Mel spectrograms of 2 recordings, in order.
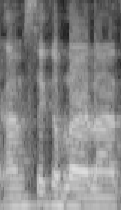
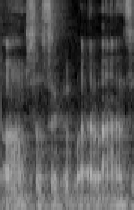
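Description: First: Said in the usual way. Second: Breathy whisper, barely audible. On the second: Real, not acted. Vlogger whispering to viewers she's sick of the song. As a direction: whisper it to yourself, worn out. Echoes the comment title herself.

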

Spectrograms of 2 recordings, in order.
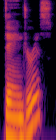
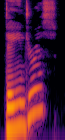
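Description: First: Said in the usual way. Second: Higher, mocking rise on Dangerous; incredulous. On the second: A narrator's reading. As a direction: scoff at the word Dangerous. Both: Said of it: "smiling in his superior way".

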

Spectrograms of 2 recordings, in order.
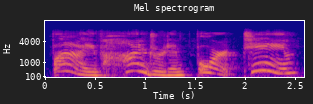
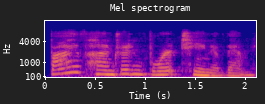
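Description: First: High, slow amazed question; a pig who can't believe the number; astonished. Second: Said in the usual way. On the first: A narrator's reading. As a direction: stretch it out in disbelief. Wilbur astonished at egg count.

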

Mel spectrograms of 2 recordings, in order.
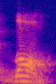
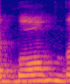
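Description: First: "ബോംബ്" said as bom, closing on the m; silent B. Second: "ബോംബ്" with an audible b after the m; sounded B. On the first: Teacher showing how we say it, silent B in "ബോംബ്". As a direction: leave the final b of "ബോംബ്" silent. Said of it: "അങ്ങനെയല്ലേ പറയുള്ളൂ". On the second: Teacher showing what we don't say, B sounded in "ബോംബ്". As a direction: wrongly voice the last b of "ബോംബ്". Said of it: "എന്ന് പറയില്ല". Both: Shown as a demonstration.

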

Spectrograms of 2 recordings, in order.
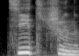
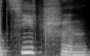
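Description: First: «Цітчин» with a distinct т before ч; over-articulate «Цітчин» as written, т and ч apart; spelled-out wrong pronunciation. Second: «цічин» with тч merged into one long ч; natural merged pronunciation. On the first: Teacher shows pupils what we don't say, «Цітчин» with separate т. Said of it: "ми ж не вимовляємо". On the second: Teacher shows pupils how we say it, «цічин» with merged ч. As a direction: say «цічин» as it sounds, ціч-чин. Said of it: "вимовляємо". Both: Shown as a demonstration.

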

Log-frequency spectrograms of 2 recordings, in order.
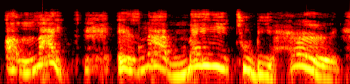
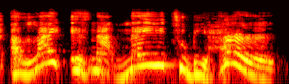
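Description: First: A light, then a pause, then is not made to be heard, slow; pause after light. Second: A light is not made to be heard, each word set down slowly; slow emphatic line. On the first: Preacher repeating his key line to the church, with a pause after light. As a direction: hold a beat after light, then press the rest slowly. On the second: Preacher stressing a point to his congregation, slow and deliberate. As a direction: lay the line down deliberately for the church. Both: Shown as a demonstration. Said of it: "I wanna say that again".

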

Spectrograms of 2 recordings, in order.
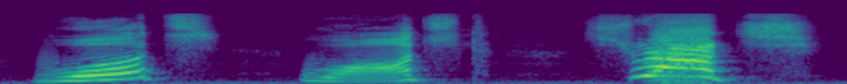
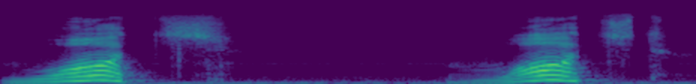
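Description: First: A mock Ultraman cry as the past participle; hero-style pronunciation. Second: Said in the usual way. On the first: Shown as a demonstration. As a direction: fire off "watch, watched, シュワッチ" with a heroic shout. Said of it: "音をつけてやってみてください". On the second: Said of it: "発音をネイティブっぽくしたい場合は".

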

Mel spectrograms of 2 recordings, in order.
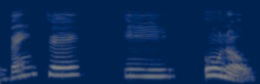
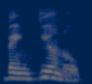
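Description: First: Y uno drawn out apart from veinte; y uno, slow and spread out; slow separate words. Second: Veintiuno run together quickly; Veintiuno, one quick word. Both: Shown as a demonstration. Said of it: "I'll say it quickly".

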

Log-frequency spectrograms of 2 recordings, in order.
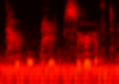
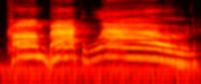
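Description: First: Near-whispered call; soft. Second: High, full-out shout; loud. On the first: Teacher calling the bird named Soft back, whispery soft. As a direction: barely voice it, very gently. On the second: Teacher calling the bird named Loud back, shouting. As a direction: holler it with a long last word. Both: Shown as a demonstration.

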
